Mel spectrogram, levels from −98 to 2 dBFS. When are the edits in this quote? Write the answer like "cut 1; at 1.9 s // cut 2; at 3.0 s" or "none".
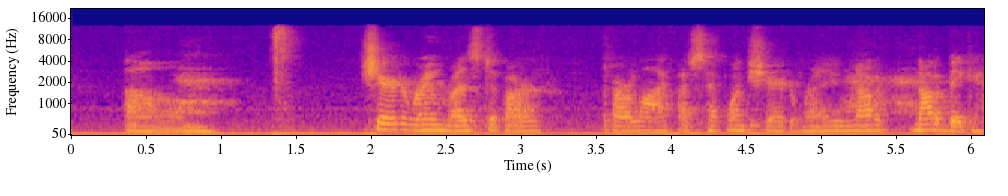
cut 1; at 2.5 s // cut 2; at 3.5 s // cut 3; at 4.5 s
